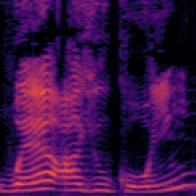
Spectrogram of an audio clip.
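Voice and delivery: English spoken with put-on Korean accent. Showing how Korean speakers might pronounce English: imitating Korean-accented English. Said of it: "how Korean people who might not be very fluent in English, how they would pronounce English".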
